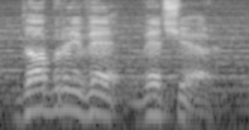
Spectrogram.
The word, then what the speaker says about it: Dobry večer: Dobry večer.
